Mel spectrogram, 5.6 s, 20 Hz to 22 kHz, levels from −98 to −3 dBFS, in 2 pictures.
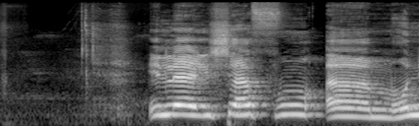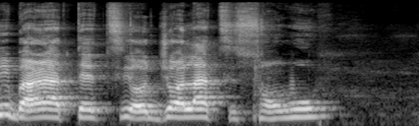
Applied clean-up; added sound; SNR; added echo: none; none; none; none.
